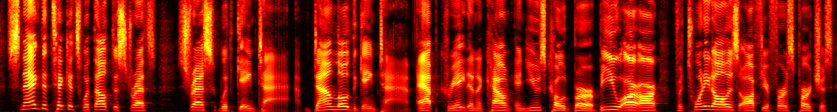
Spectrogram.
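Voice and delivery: brisk sponsor pitch, letters spelled out; lightly pushed ad voice; ad read. Acted. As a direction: pitch the app like a host read. Host reads sponsor ad.

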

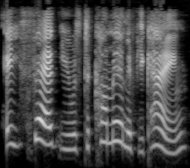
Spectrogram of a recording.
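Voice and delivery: high, loud housekeeper voice; anxious housekeeper. Acted. Housekeeper letting in a visitor, high and loud.

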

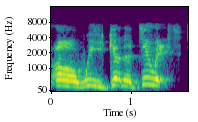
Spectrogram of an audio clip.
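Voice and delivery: high, hyped-up question; excited rallying cry. Real, not acted. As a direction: fire up the crowd with it. Host hypes up US chances.

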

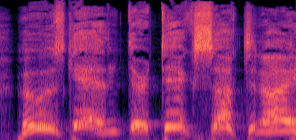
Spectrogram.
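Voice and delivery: high, slow, shouted boast to the crowd; triumphant shout. Retold or imitated. Comic on stage, mic back, shouting a high slow boast. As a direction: belt it out like a rock star reclaiming the room.

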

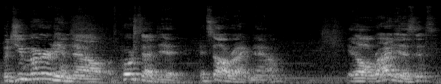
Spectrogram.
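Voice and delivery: reading a novel aloud to the group; steady read-aloud with the characters lightly voiced; story reading. To the book group, reading the chapter aloud.

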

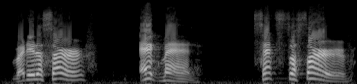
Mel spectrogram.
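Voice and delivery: put-on old school game announcer call; lightly voiced game announcer; video game announcer. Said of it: "this old school game, video game announcer".

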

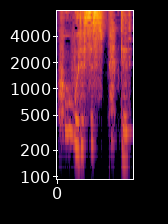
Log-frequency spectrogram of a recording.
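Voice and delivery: slow, high, breathy disbelief; amazed. A narrator's reading. Man learns his attacker was a woman, amazed. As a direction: marvel in a drawn-out near whisper. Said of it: "He stared in amazement".

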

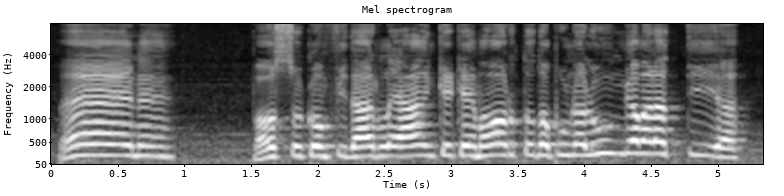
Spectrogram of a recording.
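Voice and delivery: high, insistent clairvoyant addressing the hall; a medium coaxing a silent widow; medium's voice. Acted. Medium speaking to the crowded séance hall, high and insistent.

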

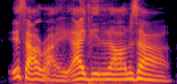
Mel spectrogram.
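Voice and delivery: imitating the deep-voiced woman; deep voice impression.

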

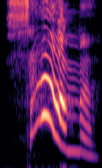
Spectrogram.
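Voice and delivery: scolding a friend over her banana bread; calling out. Real, not acted. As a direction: cut her off with a shout of her name.

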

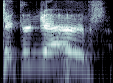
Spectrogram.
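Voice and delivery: high, slow mock outrage; mock angry yell. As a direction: ham up an angry protester. Mocking anti-robot rant.

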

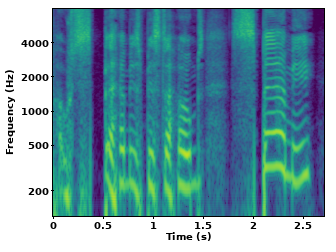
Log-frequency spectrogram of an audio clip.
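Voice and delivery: very high, desperate begging; frenzied pleading. A narrator's reading. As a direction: beg for mercy in a high wail. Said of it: "she pleaded, in a frenzy of supplication".

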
